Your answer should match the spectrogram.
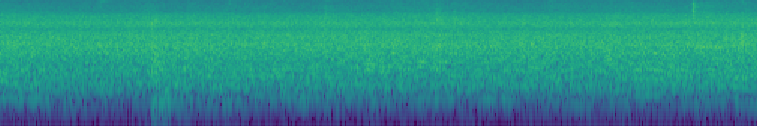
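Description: Steady, even hiss of background noise at a constant level, with no distinct events in it.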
